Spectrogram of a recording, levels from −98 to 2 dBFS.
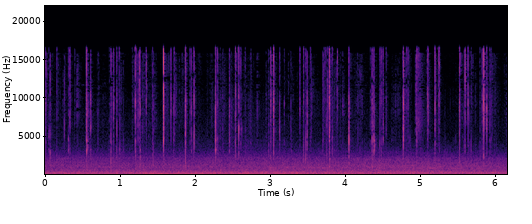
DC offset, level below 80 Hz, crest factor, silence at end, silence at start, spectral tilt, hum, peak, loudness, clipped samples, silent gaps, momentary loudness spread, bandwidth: under 0.1%; -54 dBFS; 32 dB; 0 s; 0 s; -3.5 dB/octave; none; -12 dBFS; -45 LUFS; under 0.1%; none; 7 LU; 17 kHz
